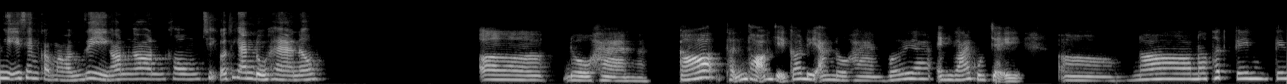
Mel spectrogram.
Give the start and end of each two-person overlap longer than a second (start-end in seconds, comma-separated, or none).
none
